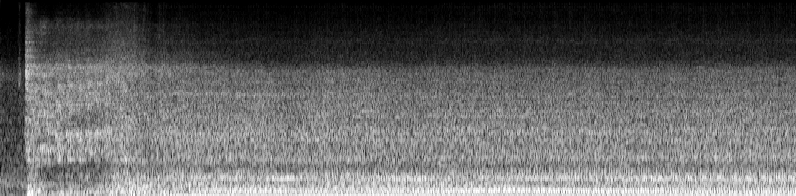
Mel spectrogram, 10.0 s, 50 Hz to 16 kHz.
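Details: 1949 build with a newly built gauge pod, started in neutral with just over half a tank of fuel: starter catches within a second, engine fires and settles into a smooth, even idle with no knocks or misses.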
